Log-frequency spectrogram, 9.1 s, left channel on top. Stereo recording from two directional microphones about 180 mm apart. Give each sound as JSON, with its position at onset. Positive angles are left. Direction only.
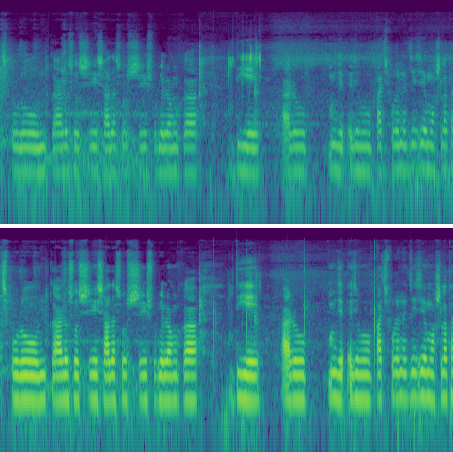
{"t": 0.0, "sound": "speech", "side_deg": -50}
